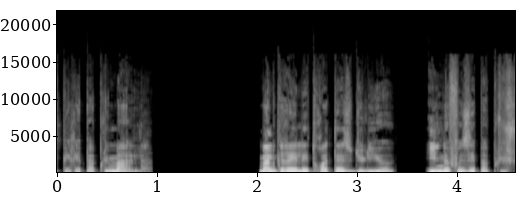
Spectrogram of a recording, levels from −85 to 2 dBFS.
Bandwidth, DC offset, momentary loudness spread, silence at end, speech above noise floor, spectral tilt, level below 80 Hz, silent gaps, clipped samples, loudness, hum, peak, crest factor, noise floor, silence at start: 16 kHz; under 0.1%; 10 LU; 0 s; over 72 dB; -6 dB/octave; -38 dBFS; 1.03-2.01 s, 3.48-3.65 s; under 0.1%; -18 LUFS; none; 0 dBFS; 18 dB; under -90 dBFS; 0.05 s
